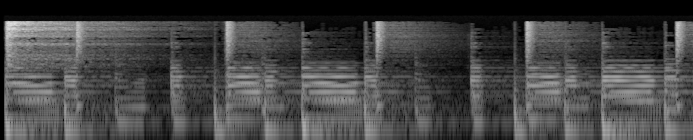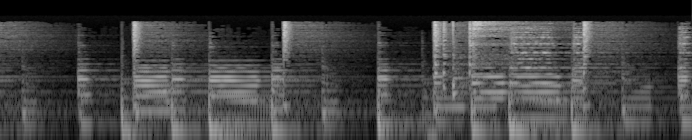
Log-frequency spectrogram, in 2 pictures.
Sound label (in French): groove du matin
